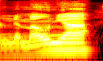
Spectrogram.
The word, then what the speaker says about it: pneumonia: so as in psychology or pneumonia the p is silent most of you probably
